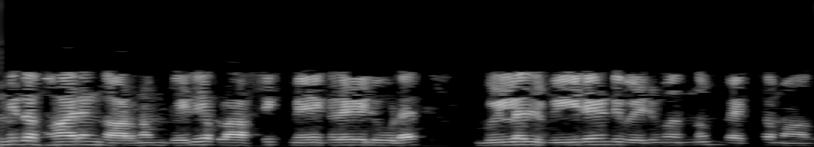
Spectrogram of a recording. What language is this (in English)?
Malayalam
